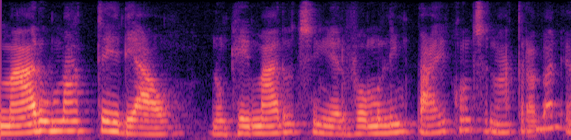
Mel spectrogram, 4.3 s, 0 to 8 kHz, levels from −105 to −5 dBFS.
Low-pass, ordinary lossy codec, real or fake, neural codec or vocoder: none; none; real; none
